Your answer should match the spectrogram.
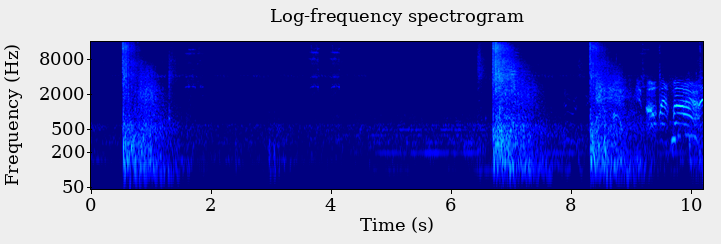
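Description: Gunfire in the Halo video game: three loud, sharp bursts of shots at the start, middle and end, with a steady insect-like chirring and faint ambient noise between them.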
